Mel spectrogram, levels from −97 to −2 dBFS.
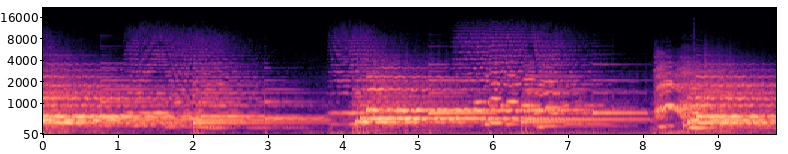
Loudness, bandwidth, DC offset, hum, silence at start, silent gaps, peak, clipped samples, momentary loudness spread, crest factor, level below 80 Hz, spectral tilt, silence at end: -18 LUFS; 9.6 kHz; under 0.1%; none; 0 s; none; -2 dBFS; under 0.1%; 16 LU; 16 dB; -48 dBFS; -6 dB/octave; 0 s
